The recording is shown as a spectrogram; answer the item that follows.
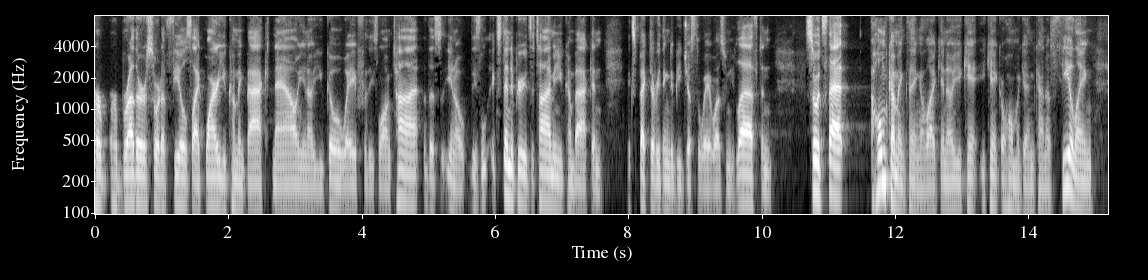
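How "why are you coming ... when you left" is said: ordinary talk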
